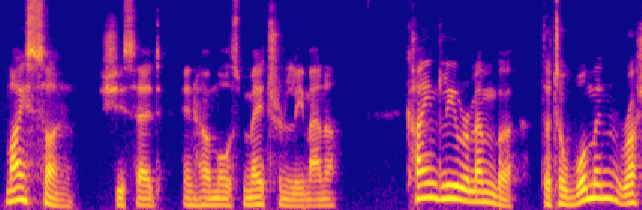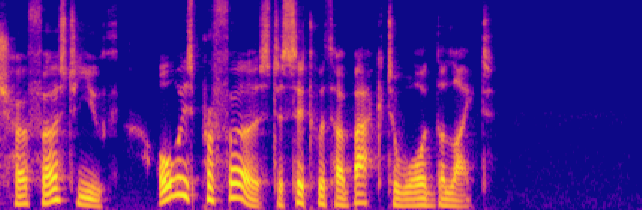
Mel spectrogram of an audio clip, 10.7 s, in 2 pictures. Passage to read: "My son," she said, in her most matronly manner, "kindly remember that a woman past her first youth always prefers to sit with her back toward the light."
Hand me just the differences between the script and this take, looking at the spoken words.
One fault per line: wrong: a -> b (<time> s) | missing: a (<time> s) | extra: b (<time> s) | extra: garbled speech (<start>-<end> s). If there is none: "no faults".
wrong: past -> rush (5.1 s)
